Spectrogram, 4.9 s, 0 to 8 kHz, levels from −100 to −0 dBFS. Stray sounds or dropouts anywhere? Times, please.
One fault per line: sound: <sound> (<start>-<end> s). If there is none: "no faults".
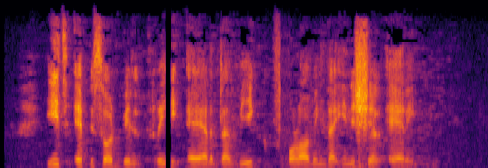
sound: dropout (1.6-1.7 s)
sound: dropout (2.8-2.9 s)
